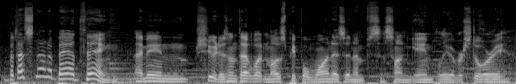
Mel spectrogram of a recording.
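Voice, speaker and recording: A man's voice: medium pitch, lively intonation, a little fast. A man chatting casually as a co-commentator on a video game. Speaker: guest co-commentator. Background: faint game music.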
